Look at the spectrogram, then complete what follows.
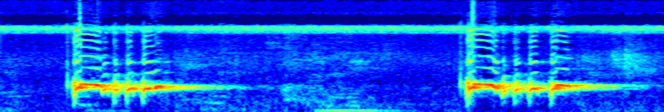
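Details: Zebra dove (perkutut) song from a masteran tutor recording: two rolling, gurgling coo phrases about three seconds apart, with a brief low hum between them and a steady thin high whine throughout.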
